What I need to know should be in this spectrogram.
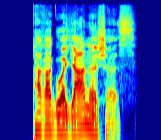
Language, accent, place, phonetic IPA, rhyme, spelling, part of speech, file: German, Germany, Berlin, [paʁaɡu̯aɪ̯ˈaːnɪʃəs], -aːnɪʃəs, paraguayanisches, adjective, De-paraguayanisches.ogg
- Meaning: strong/mixed nominative/accusative neuter singular of paraguayanisch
